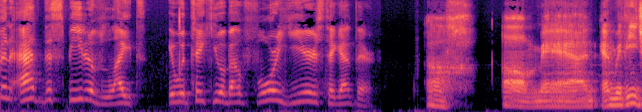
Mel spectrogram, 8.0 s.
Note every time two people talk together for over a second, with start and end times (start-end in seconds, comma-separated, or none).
none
